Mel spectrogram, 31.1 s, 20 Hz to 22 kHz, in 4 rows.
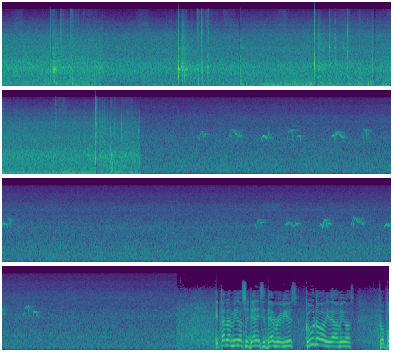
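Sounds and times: outdoor hiss: 0.0s - 31.0s
axe chopping wood: 0.9s - 1.6s, 3.5s - 4.2s, 6.2s - 7.0s, 9.6s - 10.2s
small bird chirping: 11.7s - 13.8s, 14.4s - 15.8s, 20.6s - 24.1s.

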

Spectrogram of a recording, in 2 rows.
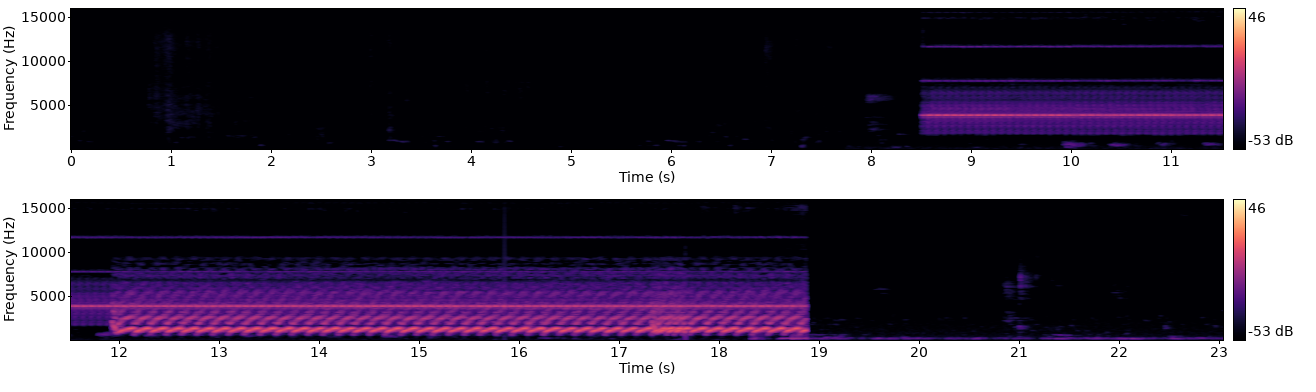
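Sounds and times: shrill pulsing high beep: 8.5s - 18.9s
warbling alarm tone: 8.5s - 18.9s.

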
